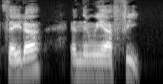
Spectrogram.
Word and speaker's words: phi: and then we have feet it's not phi phi is a um a wrong misprint it's a mispronunciation it is fee um so rho theta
